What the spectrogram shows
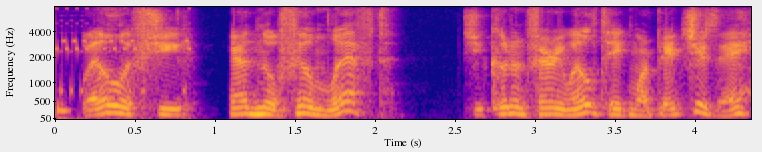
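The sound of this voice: A put-on character voice, gruff and gravelly, moves at a moderate pace with music in the background. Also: man, fairly high pitch for a man.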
